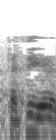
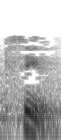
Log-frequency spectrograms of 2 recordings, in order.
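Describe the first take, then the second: First: The word is said with a 't' sound. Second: The word is said with an 's' sound. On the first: The speaker calls it right. "במקום להגיד" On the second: The speaker calls it wrong. "אז הוא אומר"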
